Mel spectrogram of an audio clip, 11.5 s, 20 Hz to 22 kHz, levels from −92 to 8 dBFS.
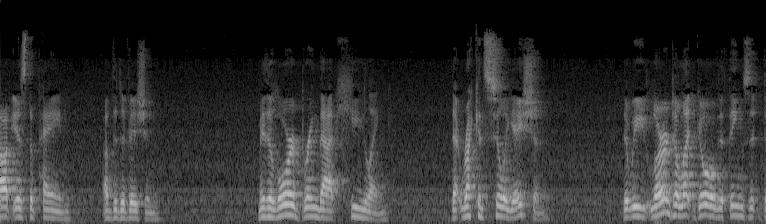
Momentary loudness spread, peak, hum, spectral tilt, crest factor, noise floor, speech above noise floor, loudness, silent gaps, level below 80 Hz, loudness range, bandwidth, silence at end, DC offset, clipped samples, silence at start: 16 LU; -8 dBFS; none; -5.5 dB/octave; 18 dB; -53 dBFS; 27 dB; -27 LUFS; none; -62 dBFS; 5 LU; 11.5 kHz; 0 s; under 0.1%; under 0.1%; 0 s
